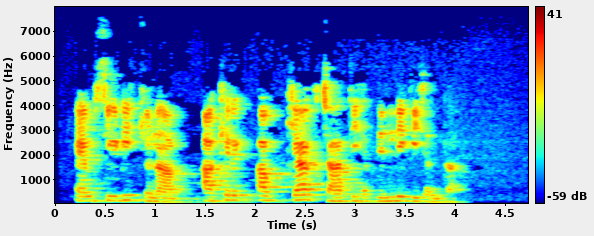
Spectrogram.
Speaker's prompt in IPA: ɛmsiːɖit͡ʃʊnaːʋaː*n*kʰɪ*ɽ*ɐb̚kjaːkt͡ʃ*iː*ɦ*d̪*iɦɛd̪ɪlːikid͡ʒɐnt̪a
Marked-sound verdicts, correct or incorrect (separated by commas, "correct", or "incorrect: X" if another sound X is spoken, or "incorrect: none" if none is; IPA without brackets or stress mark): incorrect: none, incorrect: ɾ, incorrect: aː, incorrect: t̪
